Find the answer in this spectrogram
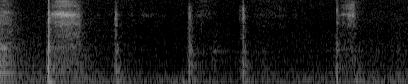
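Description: Near silence, with a few faint taps of a stylus writing on an interactive display board.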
